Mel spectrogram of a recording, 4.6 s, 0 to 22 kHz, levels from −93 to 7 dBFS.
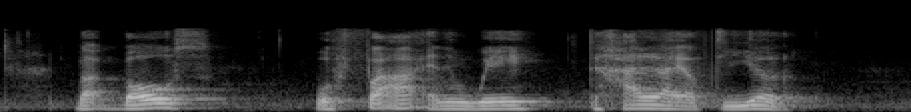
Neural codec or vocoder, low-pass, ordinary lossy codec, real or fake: codec, 16 kHz, 6 kbps, DAC; none; none; fake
